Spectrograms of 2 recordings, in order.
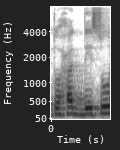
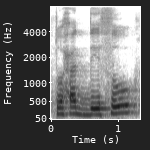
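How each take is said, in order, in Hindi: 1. d के बाद वाला व्यंजन 's' की ध्वनि है। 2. d के बाद वाला व्यंजन 'th' की ध्वनि है। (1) "सा को सीन की तरह नहीं पढ़ेंगे, तुहद्दिसु नहीं पढ़ेंगे" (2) "बल्कि तुहद्दिसु इस तरीक़े से पढ़ेंगे"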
